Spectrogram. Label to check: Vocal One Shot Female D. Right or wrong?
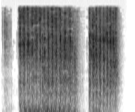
Wrong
